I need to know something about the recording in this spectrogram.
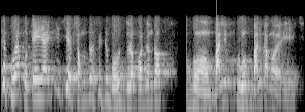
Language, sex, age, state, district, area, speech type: Odia, male, 60+, Odisha, Dhenkanal, rural, conversation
